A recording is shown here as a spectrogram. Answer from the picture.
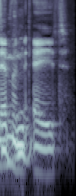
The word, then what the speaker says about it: Lemonade: Also wird ja geschrieben von Lemonade. Also ausgesprochen im Prinzip. – Lemonade. – Genau, also ausgesprochen wie halt die normale Limonade, aber anders geschrieben.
